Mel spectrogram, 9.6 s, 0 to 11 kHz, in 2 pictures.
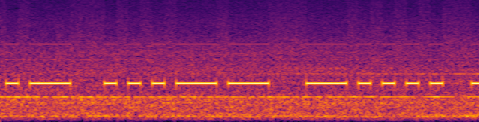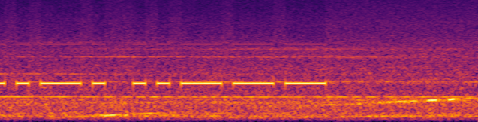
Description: Morse code, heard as a keyed tone, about 10 wpm, 1060 Hz, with the noise inside a subway train. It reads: A36F2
